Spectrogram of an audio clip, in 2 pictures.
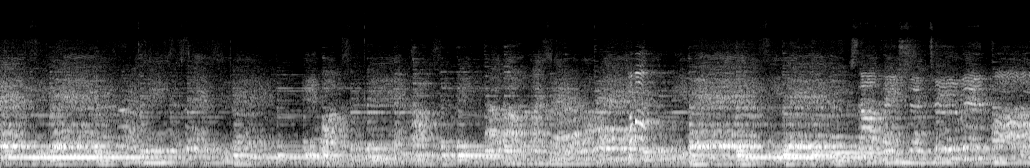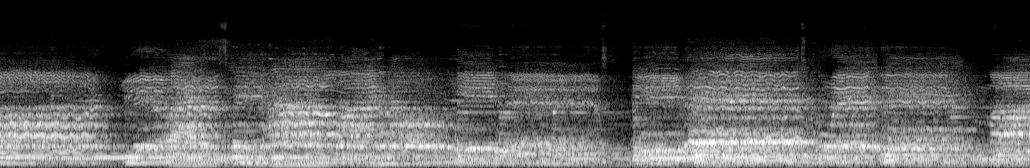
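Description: Live gospel hymn singing: a male lead singer and a large crowd singing a chorus together over piano and band, picked up from among the audience in a reverberant hall. The music dips briefly near the end, then swells again.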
